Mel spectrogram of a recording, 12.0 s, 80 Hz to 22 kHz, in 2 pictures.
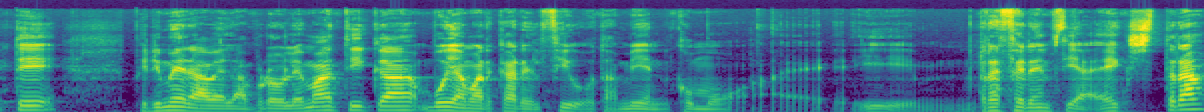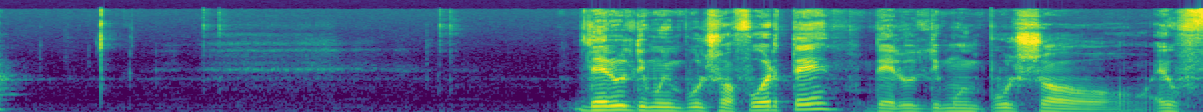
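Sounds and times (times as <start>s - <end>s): faint mouse click: 6.4s - 7.2s, 8.1s - 8.4s.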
